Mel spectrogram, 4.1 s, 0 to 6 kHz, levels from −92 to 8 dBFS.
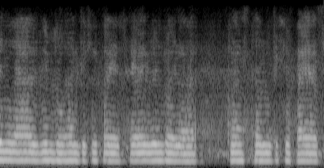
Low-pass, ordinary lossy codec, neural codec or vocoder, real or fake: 5.4 kHz; none; codec, 16 kHz, 2 kbps, FreqCodec, smaller model; fake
